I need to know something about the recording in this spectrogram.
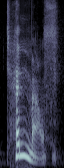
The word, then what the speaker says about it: Teignmouth: They are from Teignmouth, but it's spelled Teignmouth. Teignmouth in Devon, the county of Devon, and in England.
